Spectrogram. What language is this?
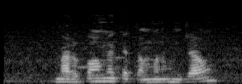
Loarki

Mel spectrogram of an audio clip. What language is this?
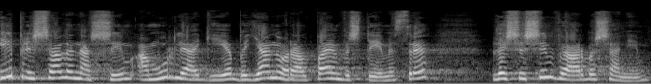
Hebrew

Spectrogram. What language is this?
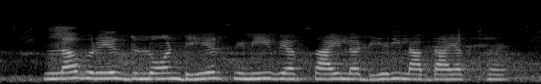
Maithili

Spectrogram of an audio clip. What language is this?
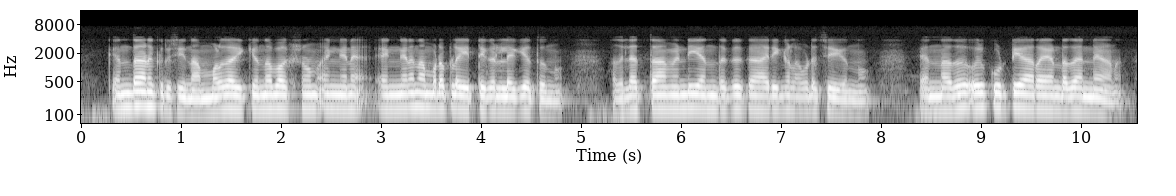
Malayalam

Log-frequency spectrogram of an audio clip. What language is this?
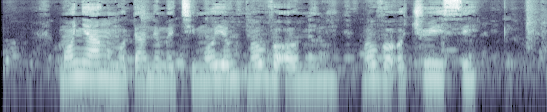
Bulu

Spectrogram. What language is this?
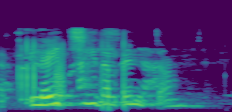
Icelandic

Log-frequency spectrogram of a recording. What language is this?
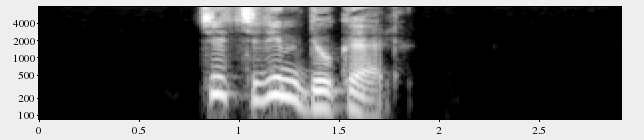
Kabyle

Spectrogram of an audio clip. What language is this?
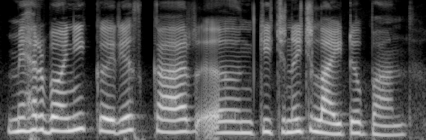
Kashmiri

